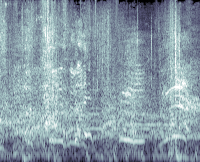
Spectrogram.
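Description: A zombie growls and snarls close by.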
